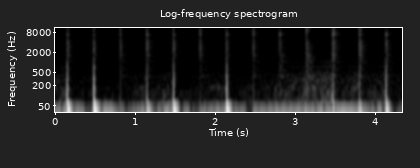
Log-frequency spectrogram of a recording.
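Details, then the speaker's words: Pulses from a Q-switched YAG tattoo-removal laser on a small purple ankle tattoo of a female patient numbed with 1% lidocaine, as the handpiece traces the tattoo: loud, sharp popping snaps about three per second, like small firecrackers. "and this is the handpiece emits this little yellow light so we actually trace the tattoo and now that we have the area numb she shouldn't feel it makes a slight popping noise almost like you're throwing a firecracker on the ground"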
